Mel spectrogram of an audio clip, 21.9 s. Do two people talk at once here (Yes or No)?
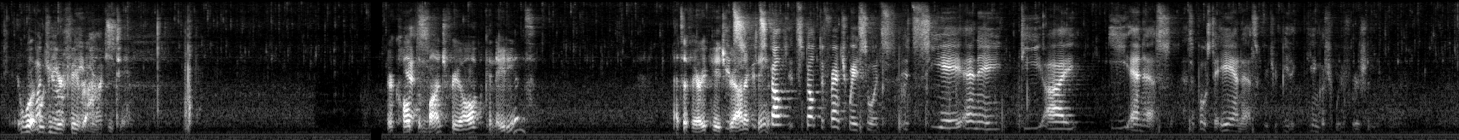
Yes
